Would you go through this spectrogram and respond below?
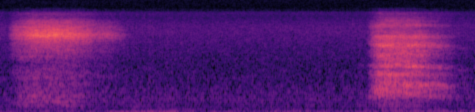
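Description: Two deep breaths during a Pilates exercise, a long airy inhale near the start and another strong one after a quiet pause, close and breathy with no speech.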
